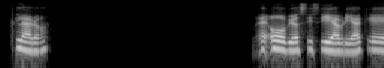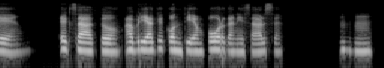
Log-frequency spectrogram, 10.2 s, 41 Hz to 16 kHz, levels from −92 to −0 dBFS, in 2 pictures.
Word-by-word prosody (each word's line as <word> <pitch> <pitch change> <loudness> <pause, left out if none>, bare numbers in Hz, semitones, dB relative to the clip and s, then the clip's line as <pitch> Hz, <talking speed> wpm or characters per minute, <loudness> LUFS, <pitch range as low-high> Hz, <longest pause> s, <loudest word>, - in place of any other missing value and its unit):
Claro. 205 -3 0 2.8
Eh, - - -2
obvio. 205 -3 +4
Sí, 215 +2 -9
sí, 205 0 +1
habría 185 +1 +2
que 195 -5 -3 0.5
exacto, 190 -4 +1
habría 210 0 +2
que, 230 +2 -8
con 205 -2 0
tiempo, 185 +1 -3
organizarse. 180 -2 -4 0.7
Ujú. 190 -3 -11
195 Hz, 80 wpm, -24 LUFS, 185-210 Hz, 2.8 s, obvio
